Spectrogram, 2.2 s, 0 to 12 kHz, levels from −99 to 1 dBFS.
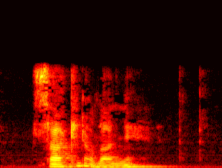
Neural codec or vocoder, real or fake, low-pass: none; real; 7.2 kHz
